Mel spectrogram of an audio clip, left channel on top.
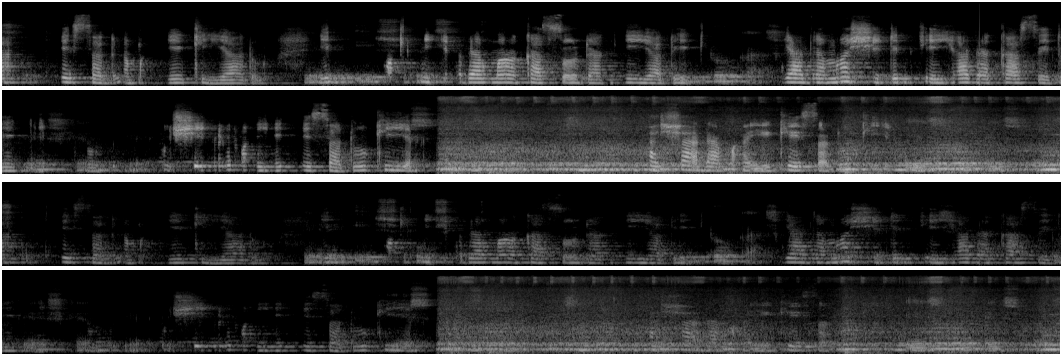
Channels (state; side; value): quieter; right; 8.5 dB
